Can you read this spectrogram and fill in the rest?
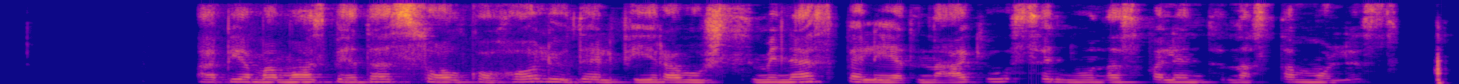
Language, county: Lithuanian, Alytus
